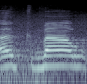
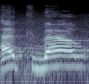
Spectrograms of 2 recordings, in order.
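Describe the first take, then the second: No difference in how they are said.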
